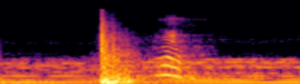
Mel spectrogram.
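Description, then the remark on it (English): A heavy stone door behind a smashed mirror thuds shut in one deep, booming impact and cannot be opened again, followed by a short ringing echo that fades over a steady low background hum. “I can't get the door back open!”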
